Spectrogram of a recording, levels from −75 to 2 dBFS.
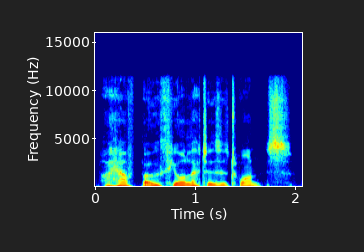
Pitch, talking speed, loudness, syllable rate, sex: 125 Hz, 205 wpm, -19 LUFS, 4.2 syllables/s, male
